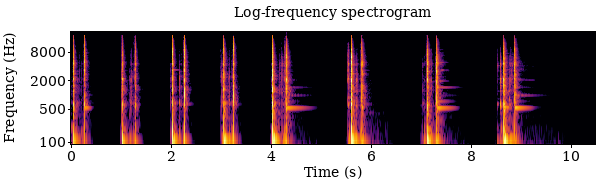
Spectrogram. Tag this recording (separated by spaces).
light switches string pull click switch toggle roof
